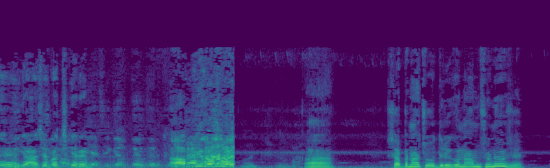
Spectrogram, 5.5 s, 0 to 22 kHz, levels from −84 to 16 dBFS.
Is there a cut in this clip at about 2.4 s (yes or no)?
yes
